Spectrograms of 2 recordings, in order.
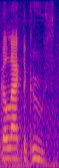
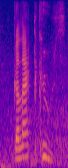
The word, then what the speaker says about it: Galactus: Galactus. Galactus. Not Galactus, because Galactus sounds hella lame.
